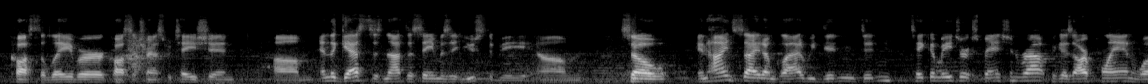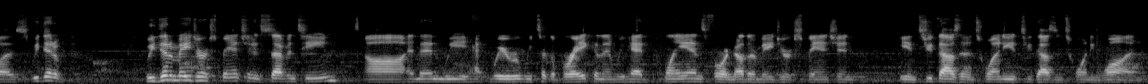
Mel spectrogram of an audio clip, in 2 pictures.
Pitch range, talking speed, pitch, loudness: 120-145 Hz, 185 wpm, 130 Hz, -25 LUFS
